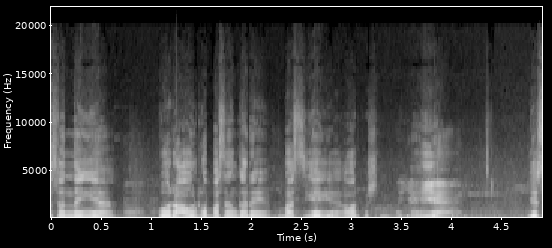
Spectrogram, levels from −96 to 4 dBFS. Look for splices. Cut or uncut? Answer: uncut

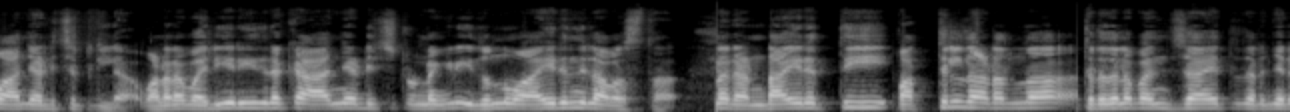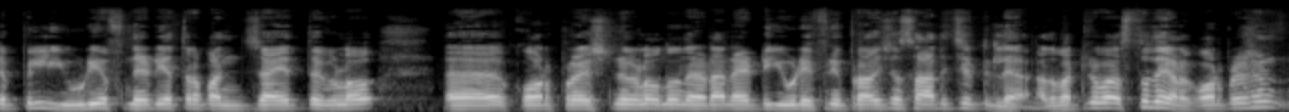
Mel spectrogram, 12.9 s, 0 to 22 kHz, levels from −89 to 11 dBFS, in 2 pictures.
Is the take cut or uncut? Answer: uncut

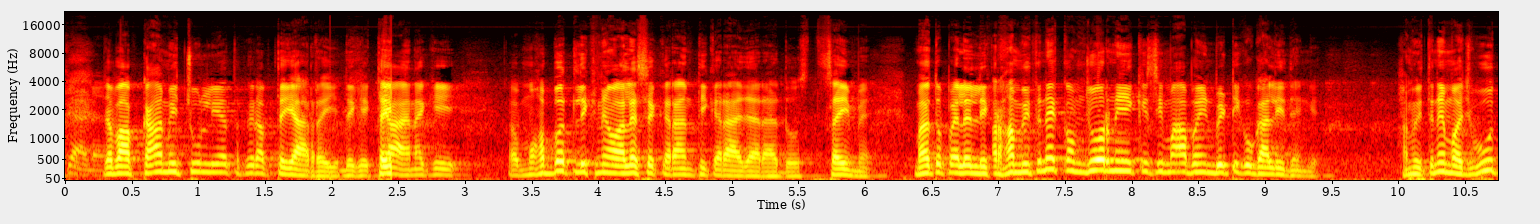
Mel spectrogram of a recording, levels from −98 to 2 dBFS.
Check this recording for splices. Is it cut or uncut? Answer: cut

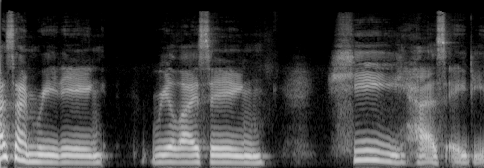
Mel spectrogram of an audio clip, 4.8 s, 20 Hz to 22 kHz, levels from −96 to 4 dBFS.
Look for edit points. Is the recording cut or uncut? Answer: cut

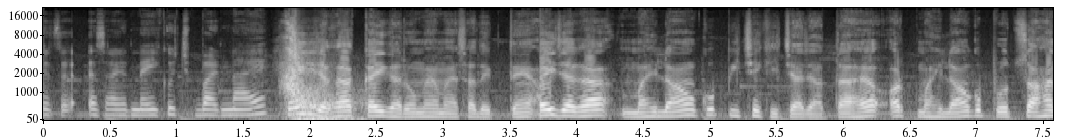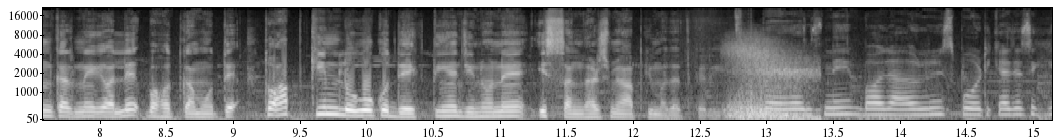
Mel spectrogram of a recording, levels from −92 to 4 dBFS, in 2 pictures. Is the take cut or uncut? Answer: cut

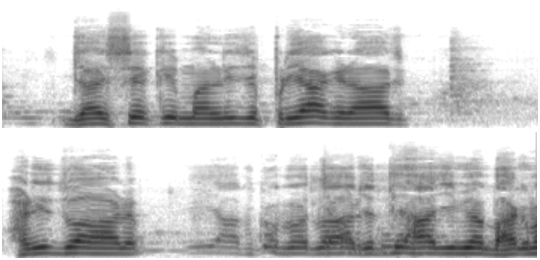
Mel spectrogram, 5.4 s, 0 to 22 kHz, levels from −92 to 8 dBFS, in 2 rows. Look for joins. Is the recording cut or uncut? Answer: cut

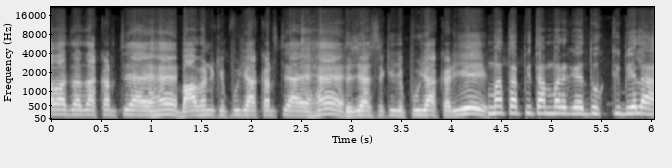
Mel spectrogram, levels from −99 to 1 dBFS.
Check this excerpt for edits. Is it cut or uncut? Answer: cut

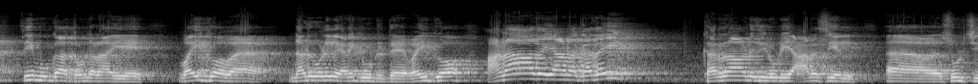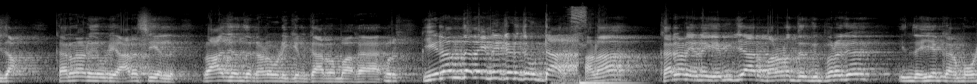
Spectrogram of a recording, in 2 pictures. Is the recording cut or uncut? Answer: cut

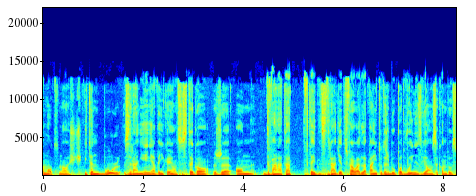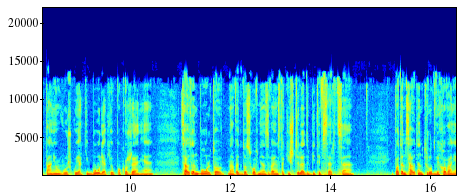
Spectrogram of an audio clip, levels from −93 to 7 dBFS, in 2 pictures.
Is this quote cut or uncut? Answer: uncut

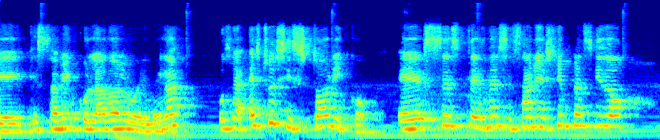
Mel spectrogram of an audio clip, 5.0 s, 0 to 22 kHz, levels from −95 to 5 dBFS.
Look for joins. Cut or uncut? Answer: uncut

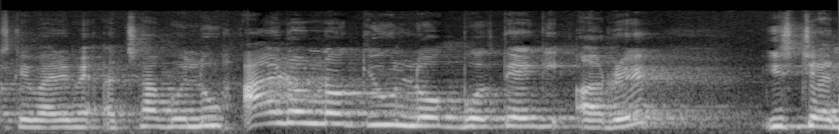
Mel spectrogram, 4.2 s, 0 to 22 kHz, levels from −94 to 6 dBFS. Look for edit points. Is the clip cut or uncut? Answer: cut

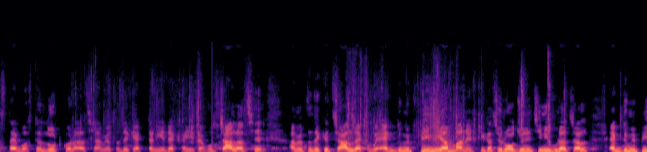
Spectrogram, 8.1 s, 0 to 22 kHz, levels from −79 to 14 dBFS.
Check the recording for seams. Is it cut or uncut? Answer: cut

